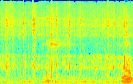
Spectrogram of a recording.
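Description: Aluminium soda-can alcohol stove burning acetone nail polish remover, giving a steady sizzling hiss with fine crackle as its side jets come alight once the stove has preheated. A low steady hum runs underneath.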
